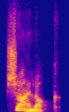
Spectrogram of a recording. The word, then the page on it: Shylock: Indian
